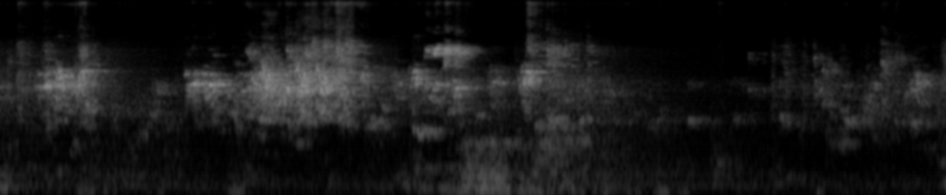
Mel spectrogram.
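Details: Home-bred budgerigar chicks, kept as pets, giving bursts of high scratchy chirps and squawks in clusters, with louder squabbling chatter near the middle and quieter calls toward the end.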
